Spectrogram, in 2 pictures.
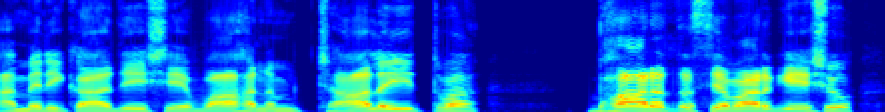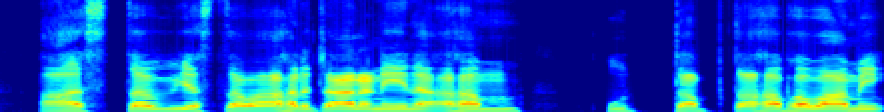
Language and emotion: Sanskrit, disgusted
